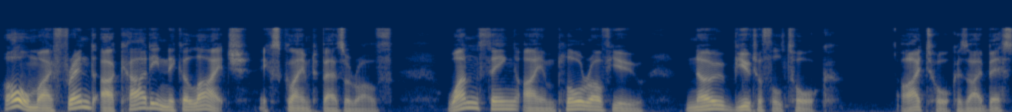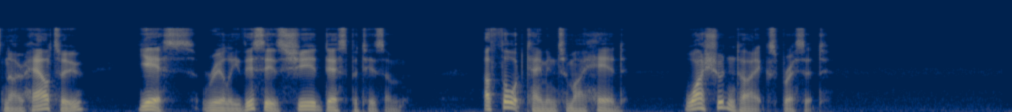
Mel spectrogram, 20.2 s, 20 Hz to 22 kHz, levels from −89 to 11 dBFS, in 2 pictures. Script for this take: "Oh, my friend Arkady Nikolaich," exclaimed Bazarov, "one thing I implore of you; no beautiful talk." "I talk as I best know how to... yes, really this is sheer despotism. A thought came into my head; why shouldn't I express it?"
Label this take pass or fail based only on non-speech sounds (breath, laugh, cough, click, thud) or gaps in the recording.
pass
